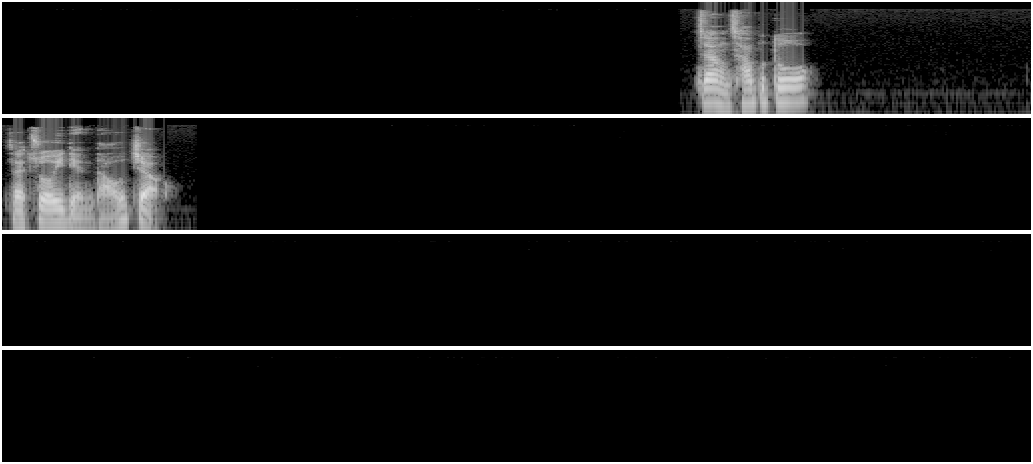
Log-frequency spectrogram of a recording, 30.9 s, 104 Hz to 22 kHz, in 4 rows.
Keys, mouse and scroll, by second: 5.1-6.2 middle drag, 6.2 click, 6.9 alt+click, 8.2 alt+click, 8.9 alt+shift+click, 9.5-10.5 middle drag, 10.5 ctrl+b, 17.4 middle click, 18.3 click, 18.7 middle click, 19.4-19.8 scroll up 1, 20.1 alt+click, 20.7-21.7 middle drag, 21.7 alt+shift+click, 22.6 middle click, 23.3 alt+click, 23.7 middle click, 24.1-25.2 scroll down 1, 29.4-30.8 drag.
